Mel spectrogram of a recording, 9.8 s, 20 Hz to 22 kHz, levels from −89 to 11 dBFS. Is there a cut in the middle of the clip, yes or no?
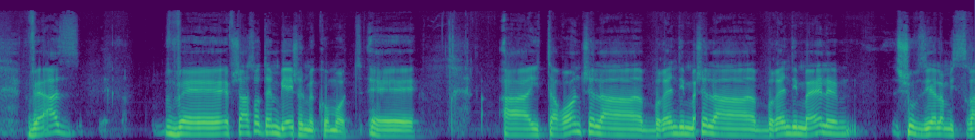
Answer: yes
